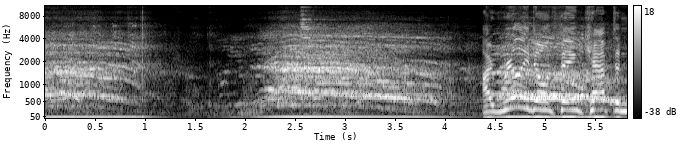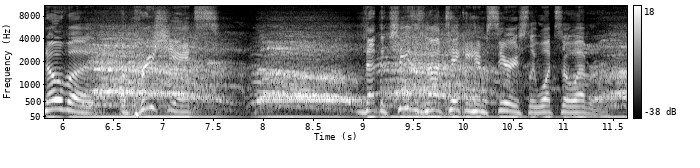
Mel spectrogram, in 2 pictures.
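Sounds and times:
large wrestling arena crowd roaring and cheering: 0.0s - 11.6s
speech: 4.4s - 7.4s, 9.0s - 11.6s.

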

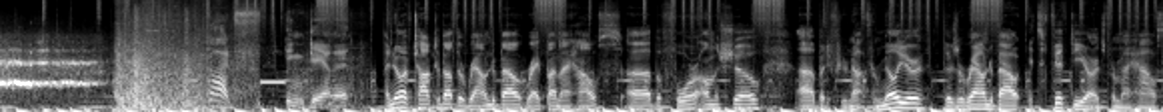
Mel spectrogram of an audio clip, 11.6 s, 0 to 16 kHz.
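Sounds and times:
car tires squealing in a skid: 0.0s - 3.9s
burst of harsh broadband noise: 0.0s - 11.6s
low car engine rumble: 0.0s - 11.6s
speech: 2.2s - 11.6s.

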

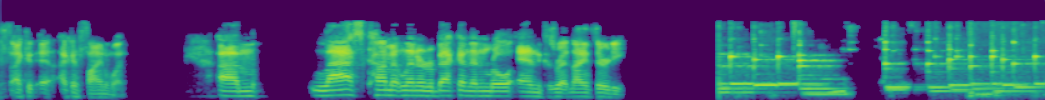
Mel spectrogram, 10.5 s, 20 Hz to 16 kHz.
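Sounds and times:
speech: 0.0s - 1.3s, 1.9s - 6.3s, 8.0s - 9.9s
mobile phone ringtone with bright electronic melody: 7.2s - 10.4s.

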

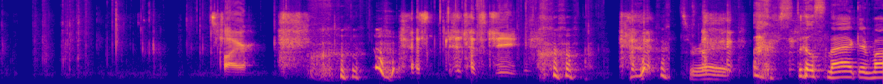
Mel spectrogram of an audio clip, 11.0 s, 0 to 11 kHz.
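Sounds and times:
crinkly plastic chewy bar wrapper rustling and tearing open: 0.0s - 3.5s, 4.2s - 7.6s
laughter: 3.5s - 6.0s, 6.6s - 10.2s
speech: 4.2s - 11.0s.

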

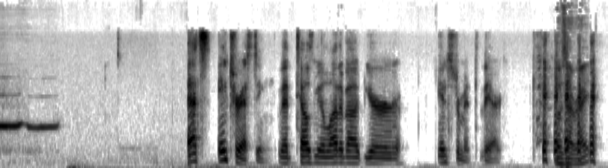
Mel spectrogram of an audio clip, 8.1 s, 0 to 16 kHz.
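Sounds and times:
person whistling one mid-pitched note on an inhaled breath: 0.0s - 0.9s
speech: 2.6s - 8.1s
laughter: 7.2s - 8.0s.

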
